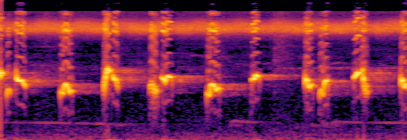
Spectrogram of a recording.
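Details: Sooty-headed bulbul lure song aimed at getting a trainee bird singing: rich, gurgling whistled notes in spaced pairs, about three a second, with faint steady hiss.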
